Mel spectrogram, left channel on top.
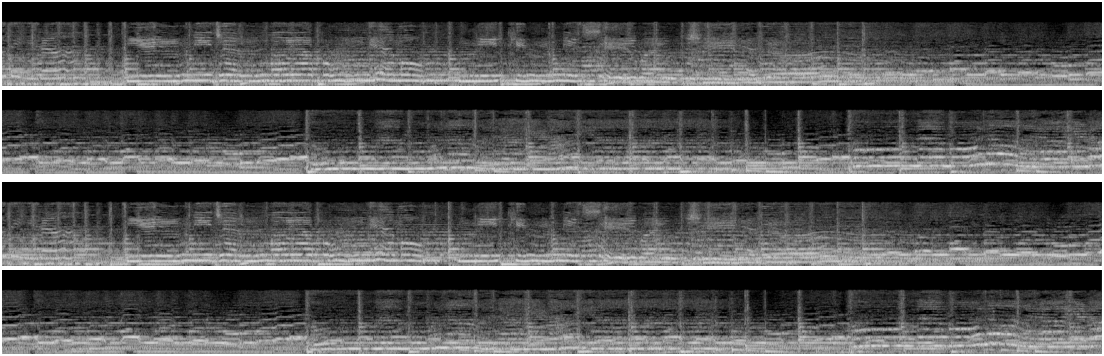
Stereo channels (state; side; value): normal; both; correlation 0.30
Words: ఎన్ని జన్మల పుణ్యము నీకిన్ని సేవలు చేయగా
